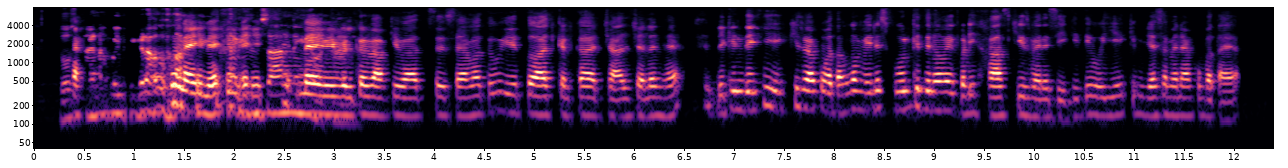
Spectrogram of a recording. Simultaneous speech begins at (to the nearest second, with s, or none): 1 s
